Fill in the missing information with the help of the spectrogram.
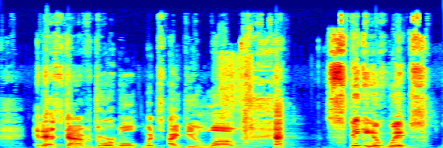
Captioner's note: chuckles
